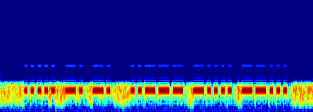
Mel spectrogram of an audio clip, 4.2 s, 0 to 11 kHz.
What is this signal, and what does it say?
Morse code, heard as a keyed tone, about 25 wpm, 500 Hz. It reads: 5NN 267
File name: contests / 2019-cw-wpx-kt5j-k5pi- -2330 0-24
